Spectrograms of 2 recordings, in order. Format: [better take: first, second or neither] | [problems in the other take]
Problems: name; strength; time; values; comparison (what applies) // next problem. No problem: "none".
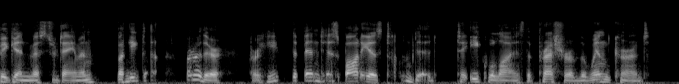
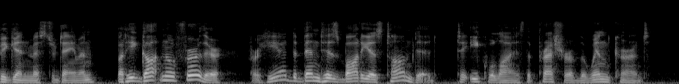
second | noise reduction (neural diffusion model UNIVERSE++)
